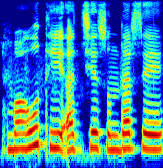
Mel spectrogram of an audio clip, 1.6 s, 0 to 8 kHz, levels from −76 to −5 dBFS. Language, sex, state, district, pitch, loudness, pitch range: Hindi, female, Uttar Pradesh, Etah, 235 Hz, -13 LUFS, 230-250 Hz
